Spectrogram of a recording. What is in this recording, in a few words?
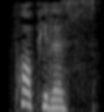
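"populous", English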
